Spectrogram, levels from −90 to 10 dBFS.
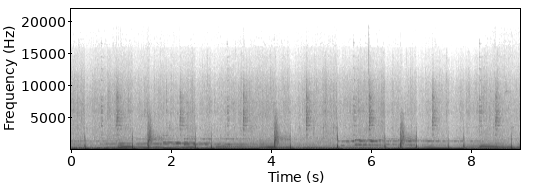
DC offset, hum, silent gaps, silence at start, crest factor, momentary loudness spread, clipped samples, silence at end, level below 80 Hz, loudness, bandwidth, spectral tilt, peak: under 0.1%; none; none; 0 s; 10 dB; 5 LU; under 0.1%; 0 s; -22 dBFS; -19 LUFS; 12 kHz; -7 dB/octave; -6 dBFS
